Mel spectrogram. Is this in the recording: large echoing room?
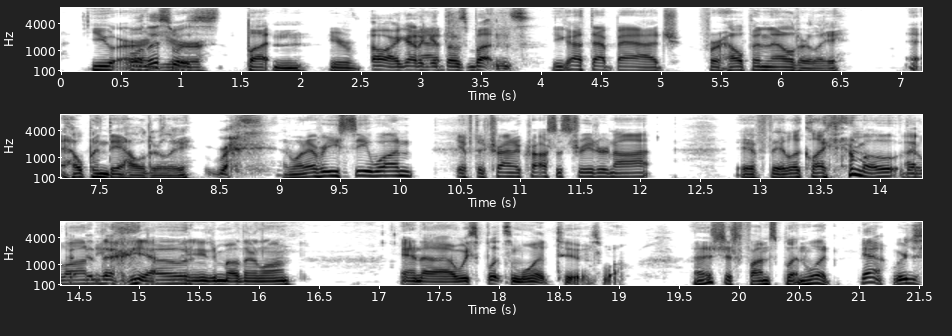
no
